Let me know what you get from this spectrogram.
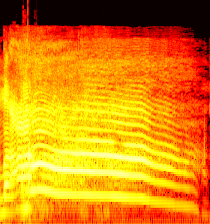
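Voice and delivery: long, high, loud mock shriek; imitated fan scream. Cousin seeing The Rock choke slammed, screaming. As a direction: scream in horror like a superfan. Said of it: "And she started screaming again".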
